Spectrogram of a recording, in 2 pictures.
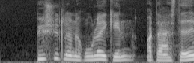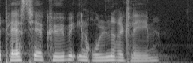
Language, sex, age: Danish, male, 42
